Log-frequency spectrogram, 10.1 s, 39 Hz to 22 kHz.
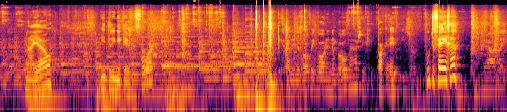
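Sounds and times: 
speech: 0:00.5 - 0:01.2, 0:02.0 - 0:03.6, 0:06.0 - 0:10.1
door of a home being opened: 0:02.5 - 0:06.2
key rattling and clicking in a lock: 0:03.4 - 0:06.2.

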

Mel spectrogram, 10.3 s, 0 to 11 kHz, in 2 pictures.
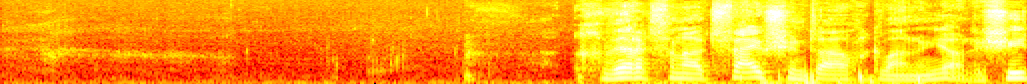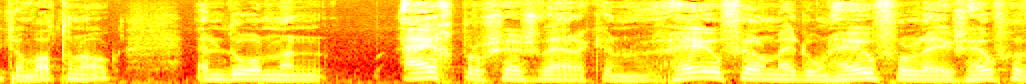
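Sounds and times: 
sipping water: 0:00.8 - 0:03.3
soft wet mouth sounds: 0:01.2 - 0:02.6
short gulp of water: 0:01.6 - 0:02.7
speech: 0:03.0 - 0:10.2.

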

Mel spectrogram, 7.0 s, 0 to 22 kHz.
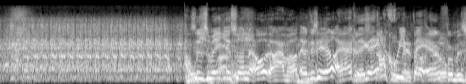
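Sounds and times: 
old car engine sputtering through its start: 0:00.0 - 0:03.8
laughter: 0:02.8 - 0:06.9
speech: 0:02.8 - 0:06.9.

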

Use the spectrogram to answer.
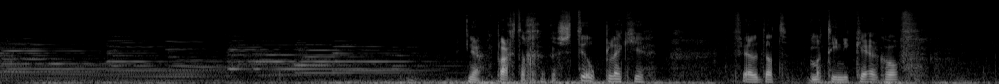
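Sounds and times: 
church tower bells ringing: 0:00.0 - 0:05.7
speech: 0:04.7 - 0:06.6, 0:07.4 - 0:09.3.

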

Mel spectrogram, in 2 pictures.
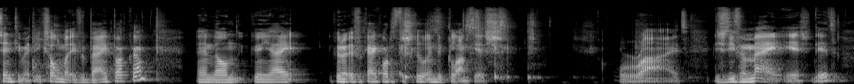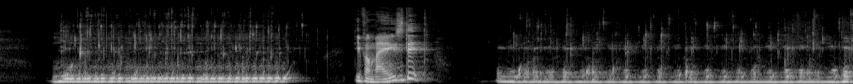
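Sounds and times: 
speech: 0:00.0 - 0:05.4, 0:06.2 - 0:12.9, 0:13.5 - 0:17.0
bubbles blown through a straw into water: 0:09.1 - 0:11.7, 0:13.5 - 0:17.0.

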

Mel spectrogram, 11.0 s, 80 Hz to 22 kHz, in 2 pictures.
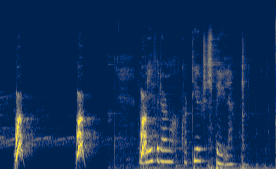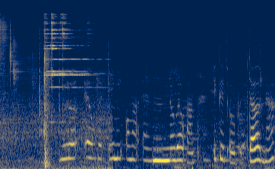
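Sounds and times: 
dog barking loudly: 0:00.3 - 0:00.8, 0:01.5 - 0:02.0, 0:02.6 - 0:03.8
speech: 0:02.8 - 0:04.8, 0:06.8 - 0:11.0.

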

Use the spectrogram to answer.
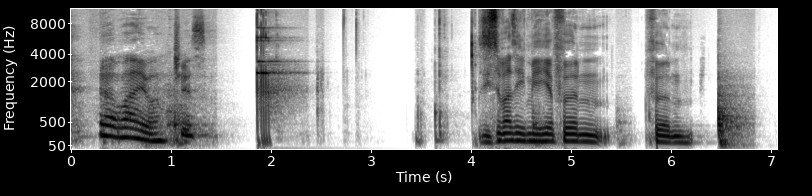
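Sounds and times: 
speech: 0:00.3 - 0:01.5, 0:04.1 - 0:06.6
two glasses clinking in a toast: 0:00.9 - 0:02.5
soft knocks and taps: 0:06.5 - 0:06.8.

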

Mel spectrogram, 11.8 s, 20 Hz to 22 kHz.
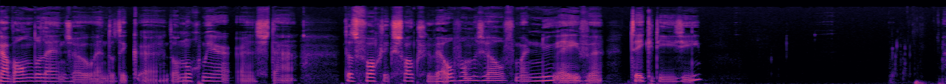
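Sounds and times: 
speech: 0:00.0 - 0:08.8
sipping water: 0:11.1 - 0:11.8.

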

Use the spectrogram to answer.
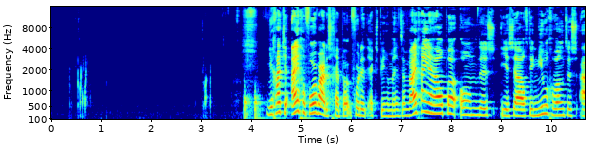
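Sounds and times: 
person sipping and swallowing water: 0:00.3 - 0:00.9, 0:03.0 - 0:04.3
wet mouth noise: 0:00.3 - 0:00.9, 0:03.0 - 0:04.3
speech: 0:03.8 - 0:10.6.

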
